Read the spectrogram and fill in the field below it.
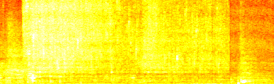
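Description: Finely chopped onion hits hot oil and sizzles loudly in a steady bright hiss, with a couple of light clinks of a spoon against the pan, while cooking mutton sukka.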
